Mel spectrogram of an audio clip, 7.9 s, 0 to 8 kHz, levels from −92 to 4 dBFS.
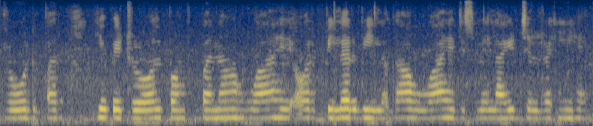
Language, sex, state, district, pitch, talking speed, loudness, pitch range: Hindi, female, Uttar Pradesh, Lucknow, 195 Hz, 145 wpm, -17 LUFS, 195-200 Hz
